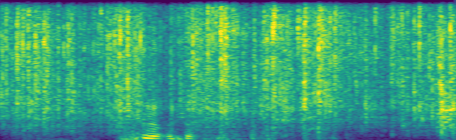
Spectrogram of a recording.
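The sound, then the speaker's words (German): Crinkly rustling of a paper prize bag stuffed with many paper slips being shaken, a dry, crackling texture that continues through the short stretch. “Mittlerweile sind da auch Papiere von ganz vielen Stockriesen drin. Lass sie mal rascheln, die Tüte.”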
